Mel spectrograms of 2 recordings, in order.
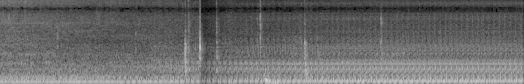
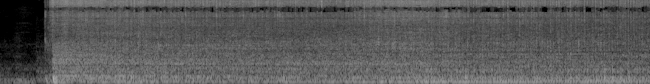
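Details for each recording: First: RV water pump under bottom bunk beside the water heater: steady low hum with uneven throb about four pulses a second and some knocks, vibrating the whole RV; loud pulsing old pump. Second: Newly installed ultra-quiet RV water pump replacing the failed loud one: starts and runs with an even, steady hum, no rattle or surging for ten seconds, no leaks; much quieter than before, normal operation.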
